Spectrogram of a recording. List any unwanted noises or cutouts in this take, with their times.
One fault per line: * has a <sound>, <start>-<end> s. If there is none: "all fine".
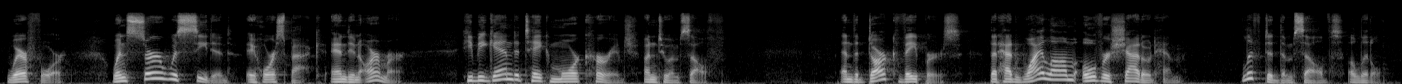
all fine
